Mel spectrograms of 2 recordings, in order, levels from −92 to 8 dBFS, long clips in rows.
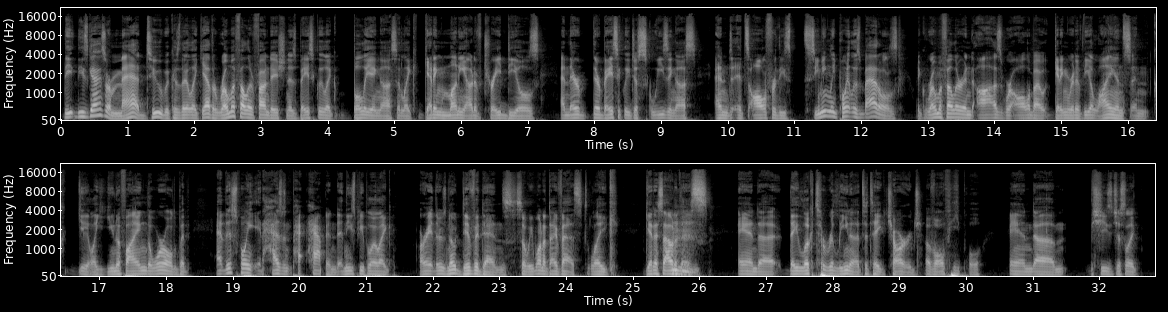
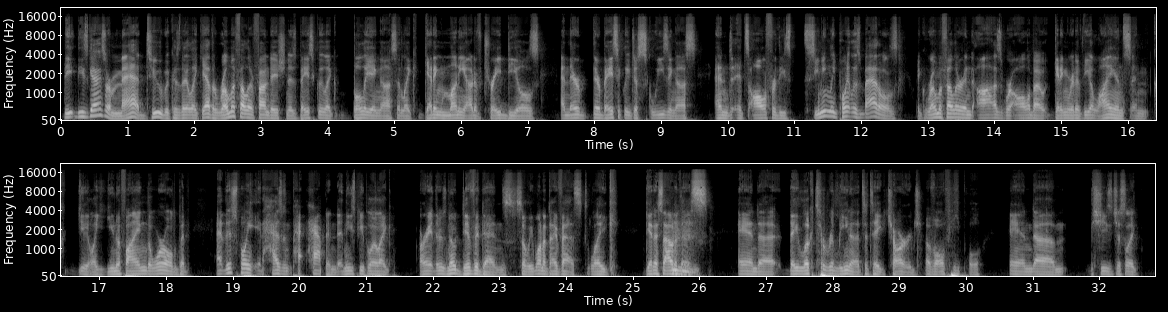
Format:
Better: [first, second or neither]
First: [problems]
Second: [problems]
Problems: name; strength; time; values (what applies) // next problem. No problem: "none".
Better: first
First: none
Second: garbled, watery; slightly; nothing above 17.5 kHz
